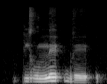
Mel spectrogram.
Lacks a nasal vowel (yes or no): yes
